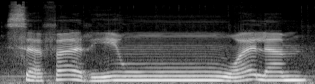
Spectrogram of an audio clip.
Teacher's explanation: ہم دونوں الفاظ کو آپس میں غنّے کے ساتھ ملا کے پڑھتے ہیں۔ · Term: ادغام بالغنہ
